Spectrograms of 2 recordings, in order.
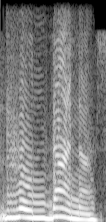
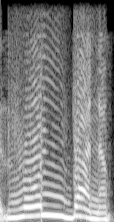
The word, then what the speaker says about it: roldana: No se dice rondana, se dice roldana con L, rol, del rol, roldana.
